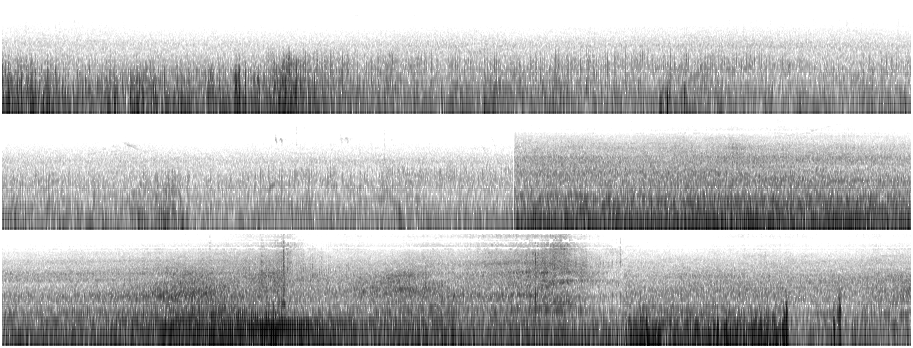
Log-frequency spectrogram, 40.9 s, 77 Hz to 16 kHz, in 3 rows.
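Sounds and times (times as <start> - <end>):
low engine hum of traffic: 0.1 - 40.9
vehicles passing: 14.0 - 40.9.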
